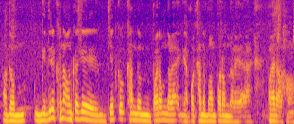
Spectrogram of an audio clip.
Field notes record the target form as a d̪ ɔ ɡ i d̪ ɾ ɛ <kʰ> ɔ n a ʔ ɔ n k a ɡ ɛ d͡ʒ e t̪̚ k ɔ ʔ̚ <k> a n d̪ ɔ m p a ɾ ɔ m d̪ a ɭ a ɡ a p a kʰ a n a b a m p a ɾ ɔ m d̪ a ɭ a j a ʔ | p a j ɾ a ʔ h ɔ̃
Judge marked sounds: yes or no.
yes, no

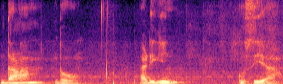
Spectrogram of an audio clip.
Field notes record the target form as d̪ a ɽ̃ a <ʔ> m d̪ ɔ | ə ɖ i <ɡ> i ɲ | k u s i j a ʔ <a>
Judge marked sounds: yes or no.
no, yes, yes

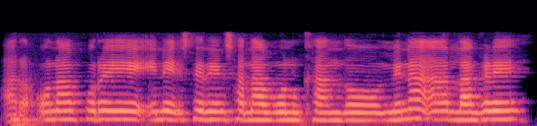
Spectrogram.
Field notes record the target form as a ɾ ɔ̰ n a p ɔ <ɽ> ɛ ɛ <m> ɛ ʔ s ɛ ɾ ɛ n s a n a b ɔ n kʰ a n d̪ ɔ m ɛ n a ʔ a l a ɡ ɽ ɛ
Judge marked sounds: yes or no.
no, no

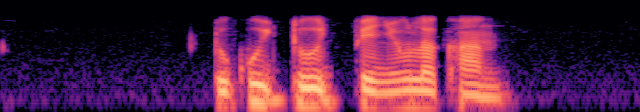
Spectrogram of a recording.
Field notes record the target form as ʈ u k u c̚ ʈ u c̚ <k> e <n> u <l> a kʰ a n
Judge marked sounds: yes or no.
no, no, yes

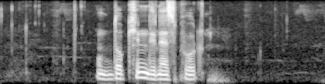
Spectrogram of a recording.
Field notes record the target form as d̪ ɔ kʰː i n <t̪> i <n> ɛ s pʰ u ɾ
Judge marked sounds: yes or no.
no, yes

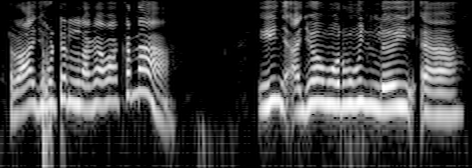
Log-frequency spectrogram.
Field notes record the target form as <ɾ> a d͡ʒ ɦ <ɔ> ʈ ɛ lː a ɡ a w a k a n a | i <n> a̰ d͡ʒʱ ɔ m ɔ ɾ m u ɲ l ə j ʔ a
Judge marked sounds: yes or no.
yes, yes, no

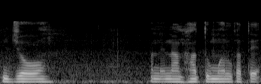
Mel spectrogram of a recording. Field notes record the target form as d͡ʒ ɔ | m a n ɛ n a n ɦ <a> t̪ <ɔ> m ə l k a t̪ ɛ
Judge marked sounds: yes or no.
yes, no

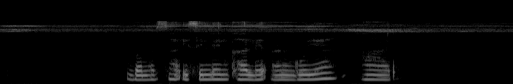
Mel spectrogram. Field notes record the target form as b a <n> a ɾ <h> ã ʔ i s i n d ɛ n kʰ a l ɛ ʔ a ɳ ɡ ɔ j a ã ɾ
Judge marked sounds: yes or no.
yes, no

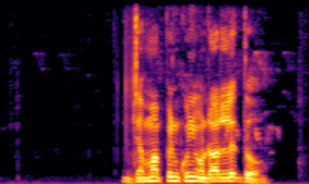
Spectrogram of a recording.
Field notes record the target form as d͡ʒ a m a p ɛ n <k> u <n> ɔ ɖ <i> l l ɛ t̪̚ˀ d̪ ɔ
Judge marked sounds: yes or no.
yes, no, no

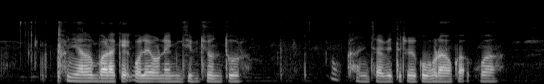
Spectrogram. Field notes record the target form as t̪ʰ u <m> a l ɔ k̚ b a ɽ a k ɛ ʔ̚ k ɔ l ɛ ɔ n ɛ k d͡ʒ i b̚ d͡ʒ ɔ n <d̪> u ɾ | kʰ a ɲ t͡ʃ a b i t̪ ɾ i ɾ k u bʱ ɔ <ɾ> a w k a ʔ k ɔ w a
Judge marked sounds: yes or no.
no, no, no

